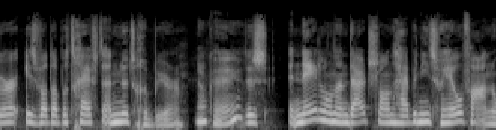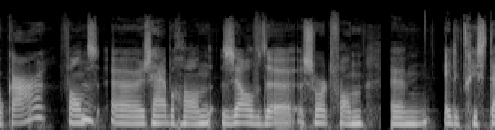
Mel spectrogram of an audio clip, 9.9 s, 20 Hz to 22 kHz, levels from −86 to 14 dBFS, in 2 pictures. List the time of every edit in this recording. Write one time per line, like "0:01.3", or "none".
0:01.9
0:08.8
